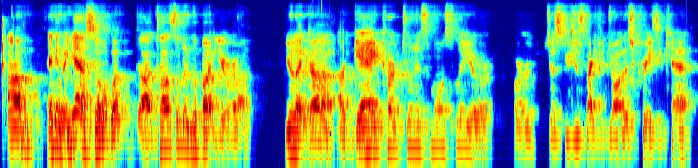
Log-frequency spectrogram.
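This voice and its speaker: A man's voice: medium pitch, animated, moderate pace, a bit bright. A man hosting a casual livestream while he draws, rambling with many fillers and restarts. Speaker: livestream host. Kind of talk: casual chat while drawing. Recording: roomy, distant from mic.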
